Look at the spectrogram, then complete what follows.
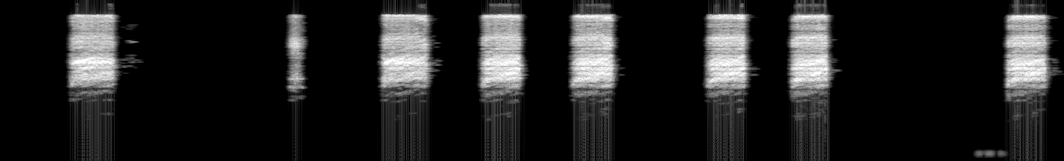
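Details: Long-tailed shrike, one of its natural, calling, alarm and lure sounds. Loud grating chatters with uneven spacing: one note, a short faint one, then five harsh rasps and a final one after a gap, with a brief low hum.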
